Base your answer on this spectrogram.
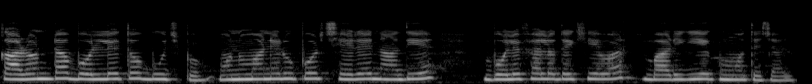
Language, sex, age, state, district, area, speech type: Bengali, female, 18-30, West Bengal, Howrah, urban, read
